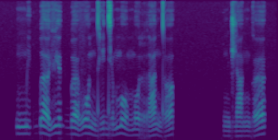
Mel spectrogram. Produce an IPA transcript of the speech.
ŋ͡m i˧ ɡ͡b ɜ˥˩ vʲ œ˥ ɡ͡b œ˥˩ v o˥ n d i˩˥ dʲ ʌ˧ m o˥˩ m o˧ r a˩˥ n d ʌ˩˥ | n d͡ʒ a˩ ŋ ɡ œ˩˥

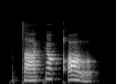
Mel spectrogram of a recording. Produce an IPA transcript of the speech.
t a k ĩ qʼ ʊ

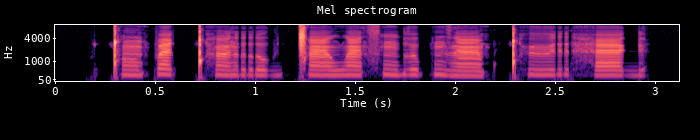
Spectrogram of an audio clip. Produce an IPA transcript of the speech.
ǃ õ˧ p æ˦ ǃʰ œ̃˧ r o˧ ɡ ǀ æ̃˧ w æ̃˧ s ŋ ɡ ɵ˦ p n z æ̃ː˨ p ǃʰ ʉː˦ r h æ˦ ɡ

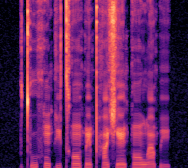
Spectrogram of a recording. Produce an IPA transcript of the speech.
tʼ u x ũ k i tʰ ɔ̃ p ẽ pʰ ã ɕ ẽ k ɔ̃ w ã p i

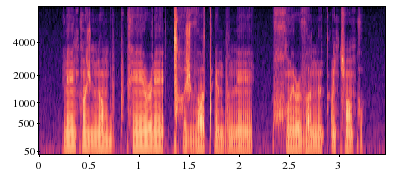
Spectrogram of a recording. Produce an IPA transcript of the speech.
ɾ ẽː k ɔ̃ ʒ n ɔ̃ b u p kʰ ẽː ɹ ɾ ẽː ʔ ǀʰ ɔ ʒ ð ɔ tʼ ẽ b ɒ n ẽː | χʷ ẽ ɹ ð ɔ n ũ tʼ ɔ̃ cʰ ɔ̃ k

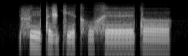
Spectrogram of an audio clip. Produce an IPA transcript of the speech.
f e t ɛ ʒ kʲ ɛ kʰ o x ɛː t ʌː

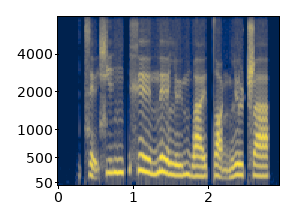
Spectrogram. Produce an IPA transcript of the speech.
t͡s ḛ˨˩ ɪ̯ ɕ i˦ ŋ | x e˥˨ ɪ̯ n̪ e˥˨ ɪ̯ l y˨˦ m w a˨˦ ɪ̯ t̪ ɑ̰˨˩ ŋ l y˥˨ ʈ͡ʂ ä˦

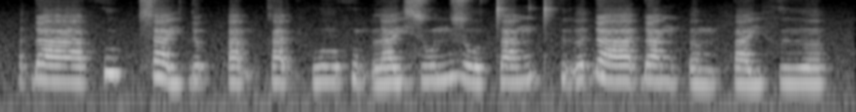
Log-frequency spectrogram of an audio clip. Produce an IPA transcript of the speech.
ɗ aː˨˩ f u˦˥ k̚ s a˧˩ j ɗ ə˨˩ p̚ ʔ a̰˧˨ m k a̰˧˨ j h w o˨˦ f ṵ˧˨ m l a˧ j z u˨˦ n z o˨˩ t̪ a˨˦ ŋ t̪ʰ ɨ̰˧˥ ə̯ ɗ aː˧ ɗ a˧ ŋ ʔ ə˨˩ m f a˧ j f ɨ˧ ə̯

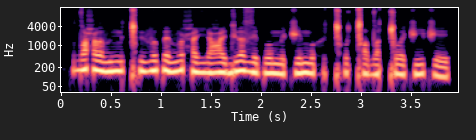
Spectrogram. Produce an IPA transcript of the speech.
dˤ ə ħ o ɐ̯ v i m ɛ ǀʰ ʉ v ə p ɛ v u ħ e ɦ i ʕ e d ʉ ɐ̯ z e p o m ɛ t͡ʃ e m o h ə ǀʰ o ǀ ə dˤ ʉ ǀ o ɐ̯ t͡ʃ i t͡ʃ e

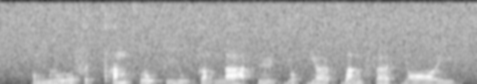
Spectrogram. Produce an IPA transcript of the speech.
p ʊ˨ ŋ l uː˥ f ɪ˧ k̚ pʰ ɐ˥ m kʷʰ ɐ˥ w k iː˨ w k ɐ˨ m n̪ aː˨˩ k yː˥ t̚ j ʊ˧ k̚ j œː˨˥ p̚ w ɐ˨˧ ŋ f œː˧ t̚ j ɔː˧ j

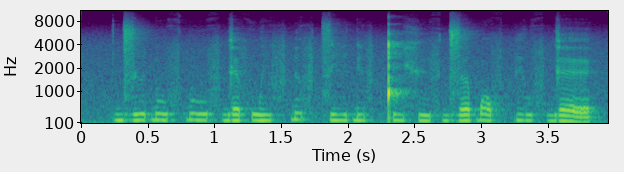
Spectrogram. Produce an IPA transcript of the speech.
d͡z ɨ ɗ u f ɗ uː f ɡ ɛ f w i f ɗ ɨ f t͡s i ɗ i f ǃ i x y f d͡z ɜ ɓ ɔ f pʲ uː f ɡ ɛ

